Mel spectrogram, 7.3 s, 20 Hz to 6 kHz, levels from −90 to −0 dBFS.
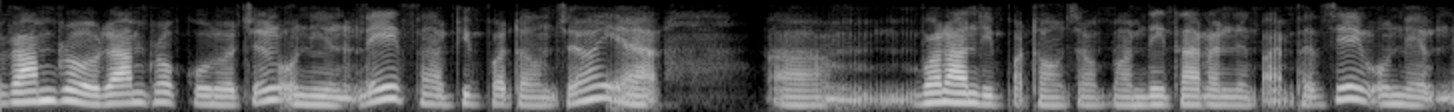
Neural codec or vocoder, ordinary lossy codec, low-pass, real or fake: autoencoder, 44.1 kHz, a latent of 192 numbers a frame, MeloTTS; none; 5.4 kHz; fake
